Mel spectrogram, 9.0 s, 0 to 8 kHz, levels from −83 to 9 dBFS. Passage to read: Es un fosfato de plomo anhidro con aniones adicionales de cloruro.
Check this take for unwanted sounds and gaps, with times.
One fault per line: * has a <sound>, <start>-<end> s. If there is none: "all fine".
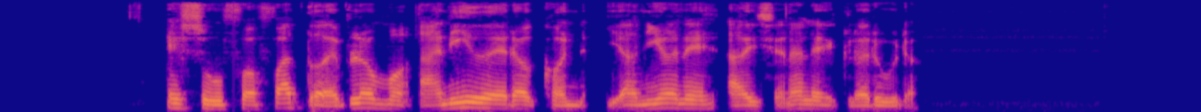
all fine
